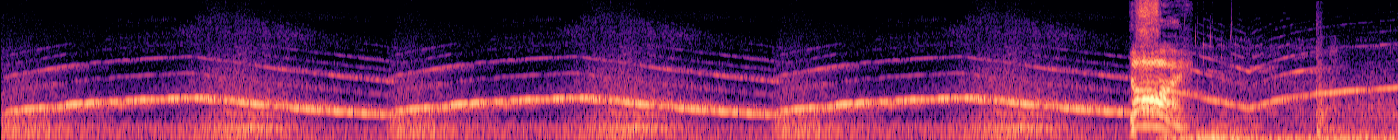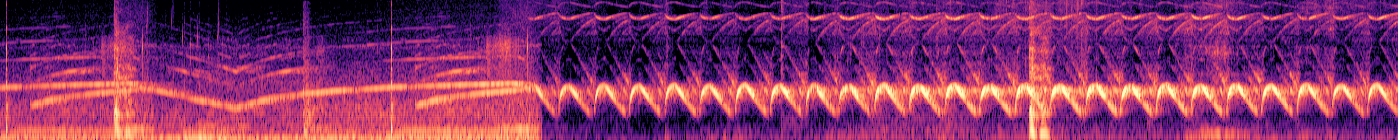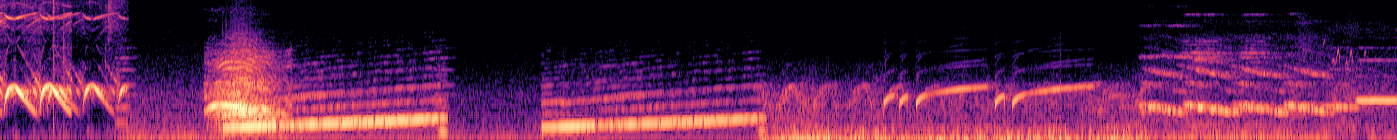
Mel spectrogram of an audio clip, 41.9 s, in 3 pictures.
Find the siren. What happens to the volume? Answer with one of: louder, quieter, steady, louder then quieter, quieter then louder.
louder then quieter.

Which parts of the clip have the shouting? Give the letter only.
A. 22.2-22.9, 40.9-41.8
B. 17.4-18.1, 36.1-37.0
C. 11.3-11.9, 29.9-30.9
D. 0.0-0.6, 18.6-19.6
C.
